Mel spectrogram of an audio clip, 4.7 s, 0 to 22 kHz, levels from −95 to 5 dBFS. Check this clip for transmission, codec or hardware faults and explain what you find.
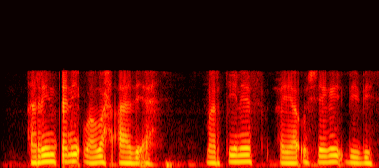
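One fault is audible: packet loss on an ADPCM call, on what sounds like a 32 kbit/s G.726 link. Between 0.74 and 0.89 s, about 30 ms of speech drops out into hard-edged silence, roughly a few packets' worth. The decoder's adaptive predictor and step size then no longer match the sender's. The speech comes back with some distortion, and settles within some tens of milliseconds.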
